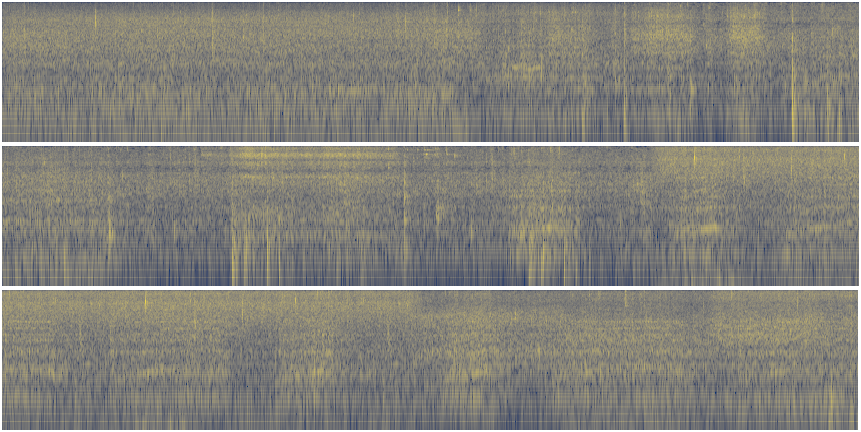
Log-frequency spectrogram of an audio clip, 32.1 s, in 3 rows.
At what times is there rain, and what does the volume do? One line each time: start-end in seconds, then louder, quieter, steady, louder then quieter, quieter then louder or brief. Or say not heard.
0.0-32.0 steady.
